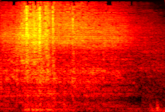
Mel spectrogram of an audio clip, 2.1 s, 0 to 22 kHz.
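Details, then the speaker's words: 1966 Chevy C10 V8 barn find, unknown time since last run, cranked via a cheater switch on the starter with old varnished fuel: starter churning with ragged firing pulses as it almost catches, then fades; it wants to start. "There we go. Hey, that thing wants to start."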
